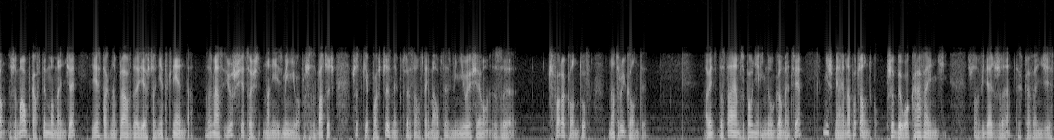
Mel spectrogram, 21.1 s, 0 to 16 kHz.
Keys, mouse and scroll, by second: 0.8 middle click, 1.9 middle click, 4.0 z, 5.2-6.0 scroll up 5, 6.1-8.0 scroll up 3, 8.8 middle click, 12.2 middle click.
